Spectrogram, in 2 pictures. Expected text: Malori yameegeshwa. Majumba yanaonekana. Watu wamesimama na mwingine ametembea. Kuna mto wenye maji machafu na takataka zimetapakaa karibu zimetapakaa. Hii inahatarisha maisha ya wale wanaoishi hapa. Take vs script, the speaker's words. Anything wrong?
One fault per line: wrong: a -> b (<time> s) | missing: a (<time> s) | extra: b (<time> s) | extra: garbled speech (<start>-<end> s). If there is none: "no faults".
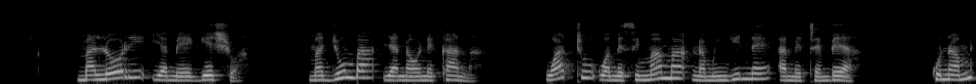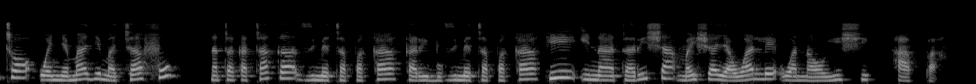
no faults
